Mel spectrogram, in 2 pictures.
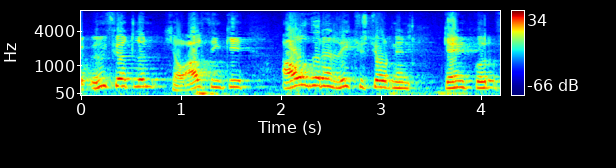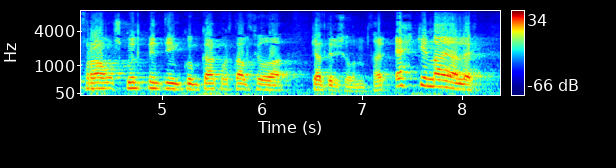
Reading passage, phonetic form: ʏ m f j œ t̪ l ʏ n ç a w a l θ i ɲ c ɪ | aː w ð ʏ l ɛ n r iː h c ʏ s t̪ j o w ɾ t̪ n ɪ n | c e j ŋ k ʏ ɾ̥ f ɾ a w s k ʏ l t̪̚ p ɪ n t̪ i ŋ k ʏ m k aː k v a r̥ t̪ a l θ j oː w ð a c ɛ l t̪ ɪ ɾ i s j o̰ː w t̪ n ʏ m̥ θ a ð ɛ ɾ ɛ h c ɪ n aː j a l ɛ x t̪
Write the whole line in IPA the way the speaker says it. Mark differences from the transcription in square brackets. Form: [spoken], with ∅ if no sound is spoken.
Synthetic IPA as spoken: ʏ m f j œ t̪ l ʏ n ç a w a l θ i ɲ c ɪ | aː w ð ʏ [ɾ] ɛ n r iː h c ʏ s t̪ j o w ɾ t̪ n ɪ n | c e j ŋ k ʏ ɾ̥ f ɾ a w s k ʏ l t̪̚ p ɪ n t̪ i ŋ k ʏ m k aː k v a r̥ t̪ a l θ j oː w ð a c ɛ l t̪ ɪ ɾ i s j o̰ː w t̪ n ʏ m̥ θ a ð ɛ ɾ ɛ h c ɪ n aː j a l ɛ x t̪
